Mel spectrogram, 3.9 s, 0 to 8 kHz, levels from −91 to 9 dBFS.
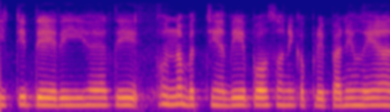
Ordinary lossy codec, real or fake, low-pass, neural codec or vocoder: none; fake; 7.2 kHz; codec, 24 kHz, 0.9 kbps, WavTokenizer, medium speech release version 2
